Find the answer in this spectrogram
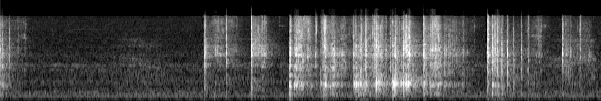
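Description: Metal wire whisk scraping and clicking against a plastic mixing bowl as the last of a pourable batter is scraped out, in a rapid run of clicks and scrapes lasting about three seconds, starting about two seconds in.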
